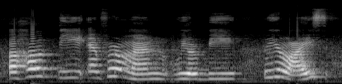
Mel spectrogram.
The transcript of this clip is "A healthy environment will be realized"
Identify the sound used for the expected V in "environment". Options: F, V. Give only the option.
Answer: F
